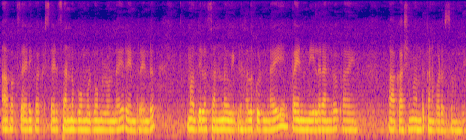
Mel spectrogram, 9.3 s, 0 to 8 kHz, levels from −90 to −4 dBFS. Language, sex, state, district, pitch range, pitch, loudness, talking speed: Telugu, female, Andhra Pradesh, Anantapur, 150-155 Hz, 150 Hz, -14 LUFS, 155 wpm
